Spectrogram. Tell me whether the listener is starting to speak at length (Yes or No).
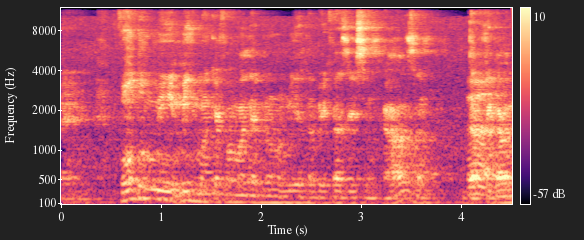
No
